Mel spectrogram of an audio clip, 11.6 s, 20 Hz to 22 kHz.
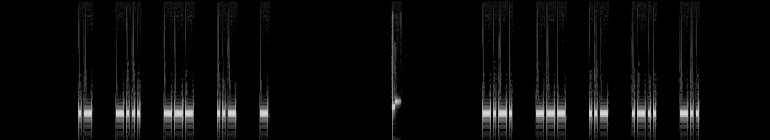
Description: Morse code, heard as a keyed tone, about 30 wpm, spaced as for 17 wpm, 690 Hz. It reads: ABOUT COULD
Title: 3x Character Spacing - Top 100 Words - 30wpm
